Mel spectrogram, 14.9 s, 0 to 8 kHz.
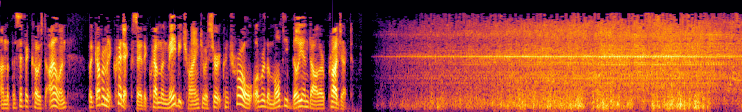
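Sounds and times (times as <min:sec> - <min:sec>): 
speech: 0:00.0 - 0:07.1
large boat engine droning as the vessel moves across open water: 0:07.5 - 0:14.8
thin high whine: 0:07.5 - 0:14.8.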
